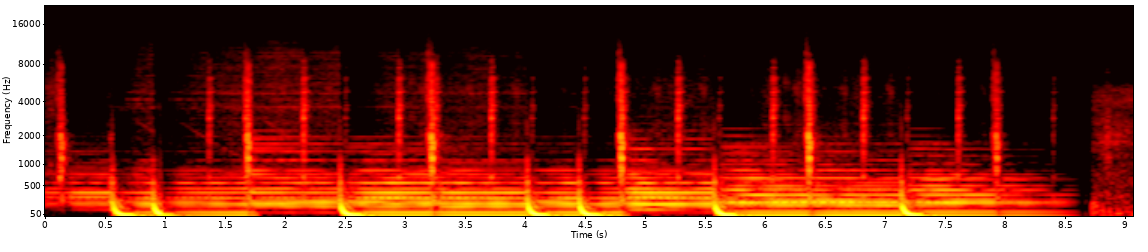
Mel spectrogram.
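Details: Rhythmic music fills the recording, built on a deep sustained bass with sharp percussive hits. No animal voices can be picked out anywhere.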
